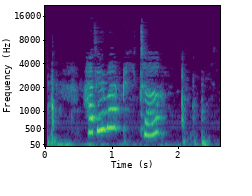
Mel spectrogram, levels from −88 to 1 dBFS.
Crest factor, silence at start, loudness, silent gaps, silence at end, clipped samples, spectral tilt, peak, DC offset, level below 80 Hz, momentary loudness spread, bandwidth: 18 dB; 0.05 s; -23 LUFS; none; 0.2 s; under 0.1%; -5.5 dB/octave; -6 dBFS; under 0.1%; -44 dBFS; 20 LU; 13 kHz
